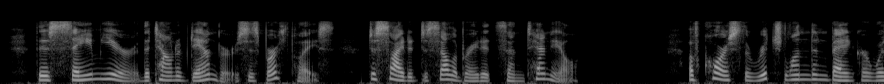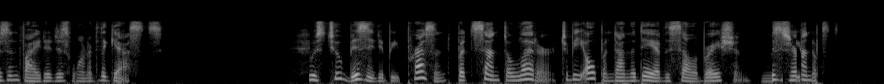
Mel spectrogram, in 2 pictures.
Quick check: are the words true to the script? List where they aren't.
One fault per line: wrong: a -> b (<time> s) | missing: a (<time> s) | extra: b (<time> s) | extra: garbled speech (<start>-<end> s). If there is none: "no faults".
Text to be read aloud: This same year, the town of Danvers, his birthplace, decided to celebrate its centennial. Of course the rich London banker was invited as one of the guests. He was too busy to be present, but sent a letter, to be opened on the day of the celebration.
missing: He (10.5 s)
extra: garbled speech (16.4-17.2 s)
